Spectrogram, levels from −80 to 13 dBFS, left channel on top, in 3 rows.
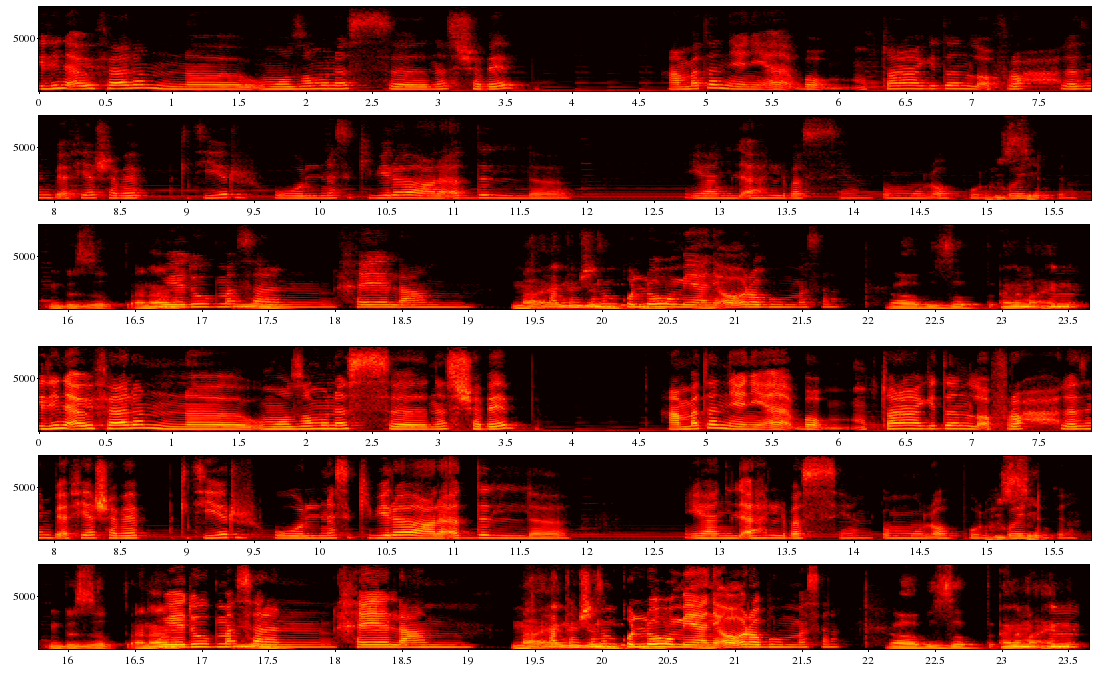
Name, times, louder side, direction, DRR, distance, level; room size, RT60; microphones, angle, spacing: voice 1, 0.0-3.6 4.7-8.7 9.1-11.9 12.7-15.7 16.7-19.0 19.6-21.8 23.3-23.6, right 6 dB, 90° right, 0.5 m, -25 dB
sound 1, 0.8-5.1 6.2-15.9, equal, 30° left, 3.1 m, -55 dB
voice 2, 15.0-15.5 15.8-16.8 17.2-17.6 19.3-20.9 22.1-23.6, right 2 dB, 40° right, 0.6 m, -24 dB
8.3 x 3.2 x 4.8 m
head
